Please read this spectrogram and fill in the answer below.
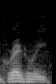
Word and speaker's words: Gregory: They hardly ever pronounce the name Gregory correct. They used the second G was always sounded like a K.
